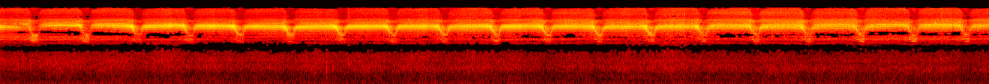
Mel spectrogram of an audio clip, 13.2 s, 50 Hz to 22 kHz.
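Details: Coastal scissor grinder cicada, also called the yodeling cedar sucker, calling at Sea Isle City, New Jersey, on August 20, 2016: loud, high, rasping buzz pulsing in a steady rhythm of roughly one and a half beats a second.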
